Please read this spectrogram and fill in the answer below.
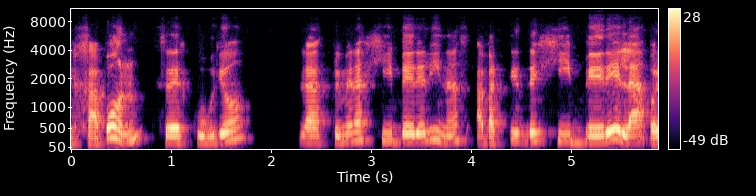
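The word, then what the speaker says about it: giberelinas: Ojo, no son gibrelinas, son gibberelinas. ¿Ya? Es muy común que cuando la gente las pronuncia como gibrelinas y eso está mal. ¿Ya? Es gibberelinas.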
